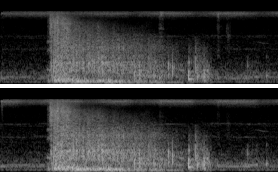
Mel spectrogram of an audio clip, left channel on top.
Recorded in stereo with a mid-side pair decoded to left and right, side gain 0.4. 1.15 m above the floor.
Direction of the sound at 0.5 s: 30° right.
